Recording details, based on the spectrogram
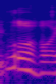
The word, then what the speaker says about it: Louisville: Did I say that correctly? Louisville, Kentucky? – Louisville, yeah.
